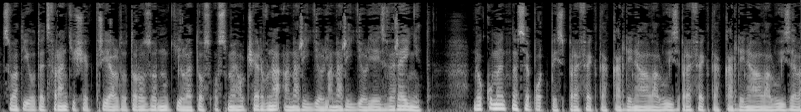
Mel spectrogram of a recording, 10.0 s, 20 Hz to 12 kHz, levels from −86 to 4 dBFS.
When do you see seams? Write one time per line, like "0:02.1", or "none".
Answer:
0:04.1
0:08.5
